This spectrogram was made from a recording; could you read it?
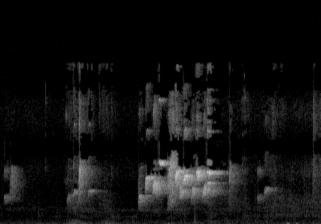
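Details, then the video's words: Nest-raised goldfinch, jadr al-salaka line, widani song: a few scattered chirps lead into one dense second-long burst of tinkling, buzzy twittering, then quiet with faint low knocks. "تغريد ويداني خلوي ولد الوكر (جدر السلاكة)"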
